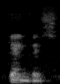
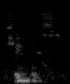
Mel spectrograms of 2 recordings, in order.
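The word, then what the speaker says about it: Chinggis: in English this soon led to an extremely common mispronunciation genis Khan the mispronunciation is so widespread today that genas Khan has arguably become the standard way that the name is pronounced in English but for the sake of correctness in this episode I will pronounce the name chingus as it is said in Mongolia today beyond the pronunciation of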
